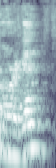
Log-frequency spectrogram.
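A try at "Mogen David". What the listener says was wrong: Not even an R in there. Mogan.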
